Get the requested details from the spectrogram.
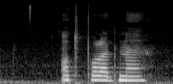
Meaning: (noun) afternoon; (adverb) during the afternoon
- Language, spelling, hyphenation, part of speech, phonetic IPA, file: Czech, odpoledne, od‧po‧led‧ne, noun / adverb, [ˈotpolɛdnɛ], Cs-odpoledne.ogg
